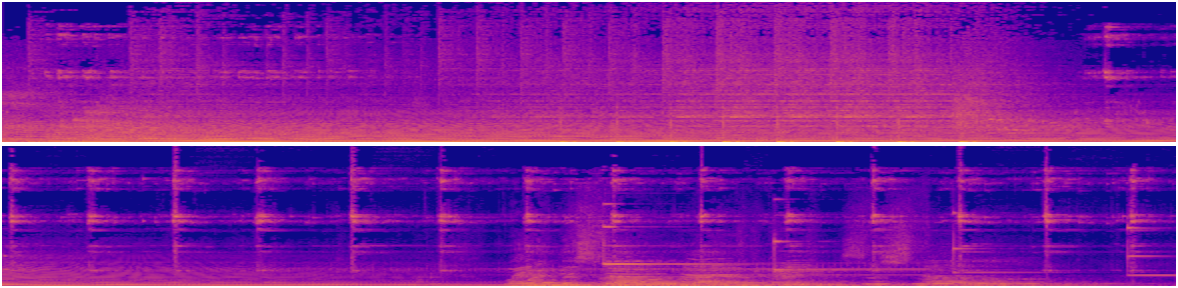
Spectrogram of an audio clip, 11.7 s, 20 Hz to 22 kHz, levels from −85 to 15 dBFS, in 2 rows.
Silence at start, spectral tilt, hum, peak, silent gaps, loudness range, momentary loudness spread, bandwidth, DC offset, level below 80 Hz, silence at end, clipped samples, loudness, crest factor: 0 s; -4.5 dB/octave; none; 0 dBFS; none; 9 LU; 12 LU; over 20 kHz; under 0.1%; -24 dBFS; 0 s; under 0.1%; -21 LUFS; 18 dB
